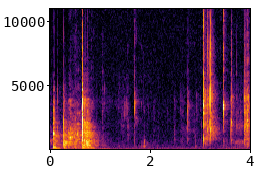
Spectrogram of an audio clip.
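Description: King crab leg shell cracking and crunching as it is broken open by hand: a few sharp snaps in the first second, then a quick cluster of cracks near the end.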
